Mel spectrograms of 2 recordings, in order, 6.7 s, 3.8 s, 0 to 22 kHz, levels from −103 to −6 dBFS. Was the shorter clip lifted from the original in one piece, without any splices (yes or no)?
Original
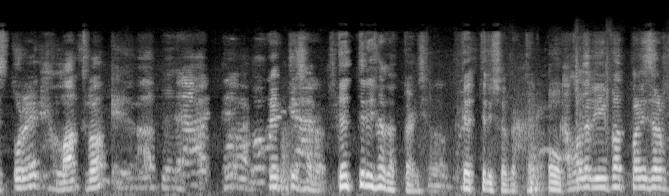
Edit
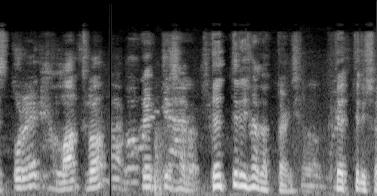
no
